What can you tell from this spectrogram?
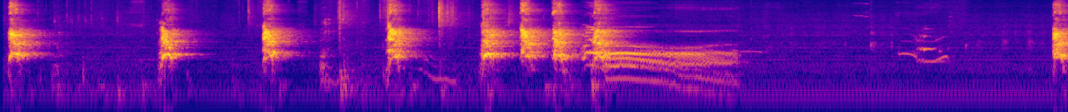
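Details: Siberian Husky talking back to a barking dog: sharp barks spaced about a second apart, then a longer wavering, falling harmonic whine-howl around the sixth second, followed by quiet and a final bark.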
